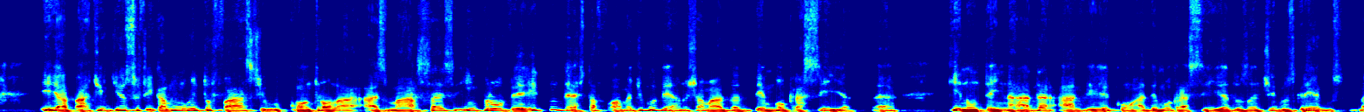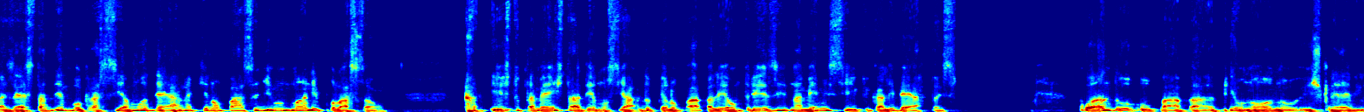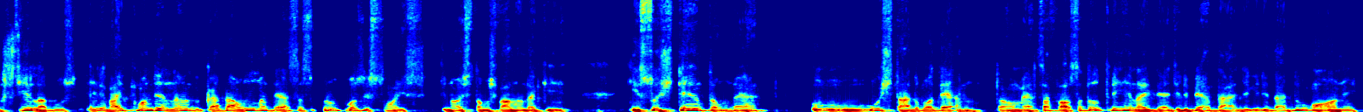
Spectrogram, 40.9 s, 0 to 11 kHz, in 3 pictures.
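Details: Adult man with spasmodic dysphonia treated with toxin injections; he says his voice is worse than last time as the toxin wears off after 3 to 4 months, next application due early July; spasmodic dysphonia.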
